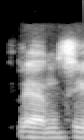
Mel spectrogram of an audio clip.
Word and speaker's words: Ramsay: हाउ डू you pronounce it? रेमसी, RAMSAY। रैम से? रेमसी कहते हैं, प्रोनाउंसिएशन शायद आपकी सबकी डिफरेंट हो, बट हम लोग उसे रेमसी कहते हैं।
